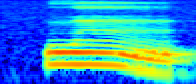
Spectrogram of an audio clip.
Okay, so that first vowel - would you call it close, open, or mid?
close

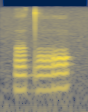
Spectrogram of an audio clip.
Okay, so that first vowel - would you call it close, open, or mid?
mid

